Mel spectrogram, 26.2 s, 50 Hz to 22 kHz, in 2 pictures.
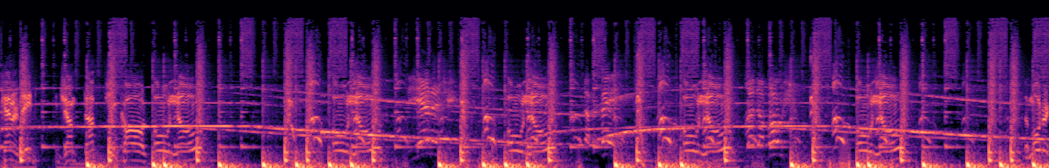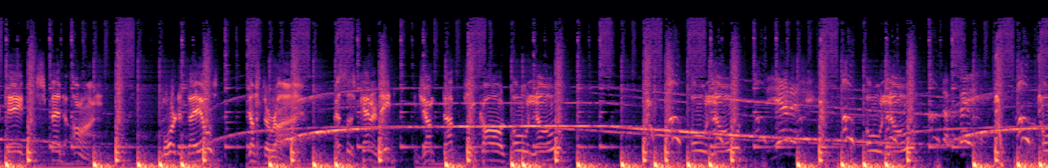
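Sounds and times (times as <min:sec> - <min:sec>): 
ambulance siren wailing: 0:00.0 - 0:26.2
speech: 0:00.9 - 0:02.1.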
